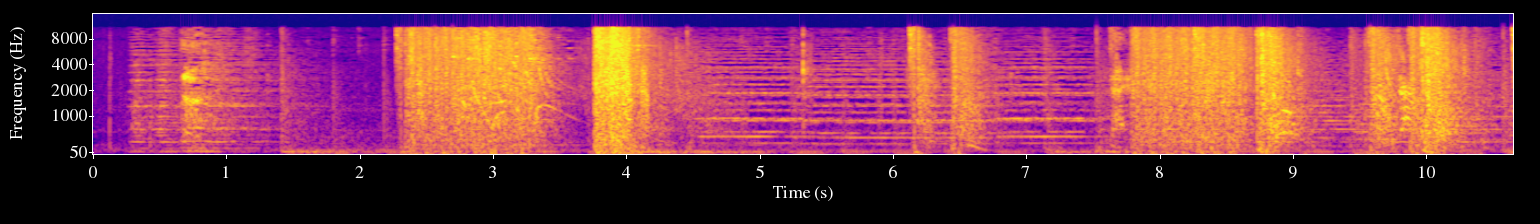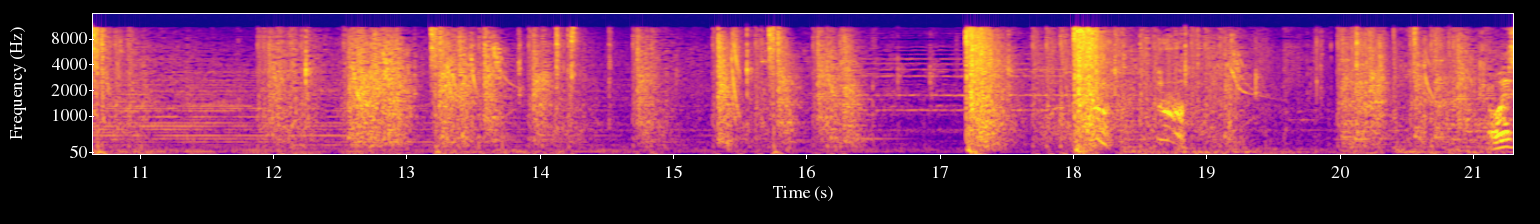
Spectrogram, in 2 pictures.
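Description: Gunfire from the video game Uncharted 3 comes as repeated loud bursts and single shots, along with mechanical clatter and game effects that continue almost without a break.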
